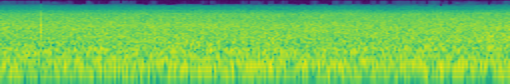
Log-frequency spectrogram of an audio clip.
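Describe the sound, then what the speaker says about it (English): A river running right beside the Great Gulf trail makes a loud, close, continuous rushing wash of water that stays even from start to finish, with no voices. "It goes right along the river."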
